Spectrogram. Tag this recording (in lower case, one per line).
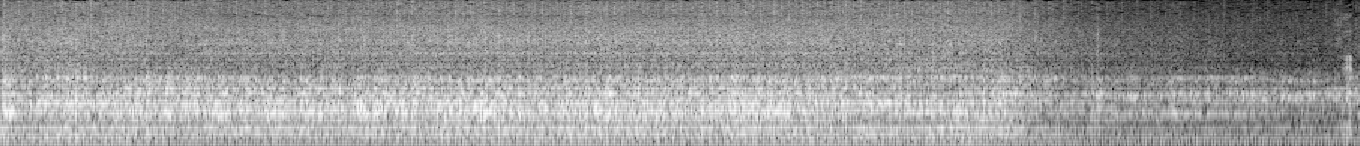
speech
